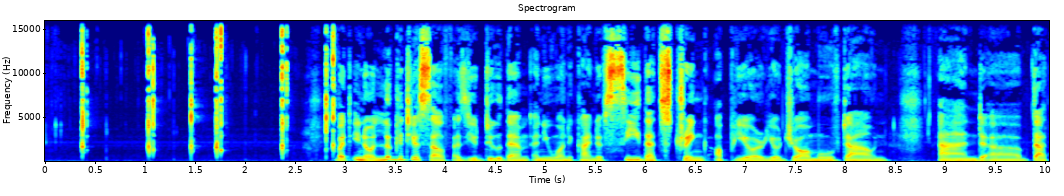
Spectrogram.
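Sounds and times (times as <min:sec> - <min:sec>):
loud tongue clicks: 0:00.0 - 0:03.0
speech: 0:02.8 - 0:10.0.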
